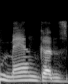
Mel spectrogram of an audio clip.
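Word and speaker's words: Mongan: also say get Marie mangan's book on hypnosis or hypn birthing yeah um it's Marie Mangan I'm sorry I mispronounced her name it's m o n g an again I know with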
